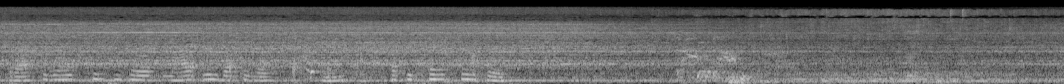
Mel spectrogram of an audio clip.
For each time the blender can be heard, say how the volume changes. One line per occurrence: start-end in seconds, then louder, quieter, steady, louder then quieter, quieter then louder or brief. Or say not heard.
0.0-10.5 quieter.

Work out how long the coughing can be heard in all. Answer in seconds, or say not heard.
2 s.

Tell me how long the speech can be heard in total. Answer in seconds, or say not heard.
5 s.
